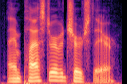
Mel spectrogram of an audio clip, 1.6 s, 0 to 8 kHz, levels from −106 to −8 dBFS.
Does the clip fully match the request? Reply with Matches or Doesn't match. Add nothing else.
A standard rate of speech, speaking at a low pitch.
Doesn't match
